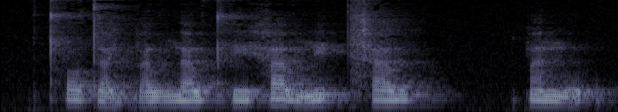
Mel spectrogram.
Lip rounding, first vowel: rounded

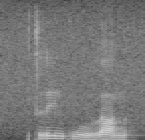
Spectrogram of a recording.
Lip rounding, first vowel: unrounded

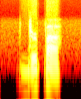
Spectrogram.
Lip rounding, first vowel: unrounded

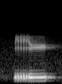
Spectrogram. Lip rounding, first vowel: rounded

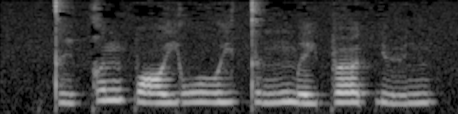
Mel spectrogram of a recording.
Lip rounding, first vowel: unrounded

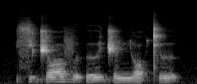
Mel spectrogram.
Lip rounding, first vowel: rounded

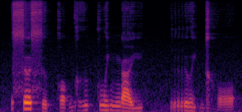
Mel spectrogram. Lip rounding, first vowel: unrounded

